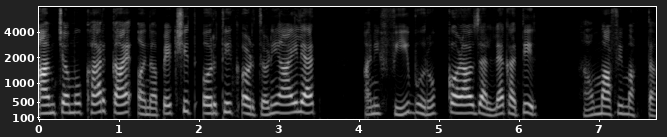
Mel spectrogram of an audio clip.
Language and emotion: Goan Konkani, sad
